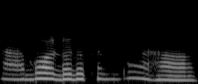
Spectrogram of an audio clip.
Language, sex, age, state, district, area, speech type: Odia, female, 18-30, Odisha, Jagatsinghpur, rural, conversation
